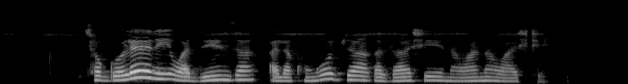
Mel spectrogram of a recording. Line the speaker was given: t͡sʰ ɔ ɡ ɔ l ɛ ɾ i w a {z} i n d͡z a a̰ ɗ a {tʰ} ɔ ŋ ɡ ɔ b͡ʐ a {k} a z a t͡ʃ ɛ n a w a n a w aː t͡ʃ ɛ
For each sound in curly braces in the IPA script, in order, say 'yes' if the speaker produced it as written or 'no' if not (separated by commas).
no, no, yes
